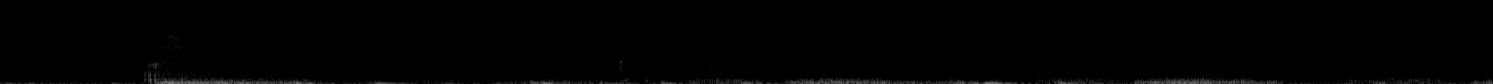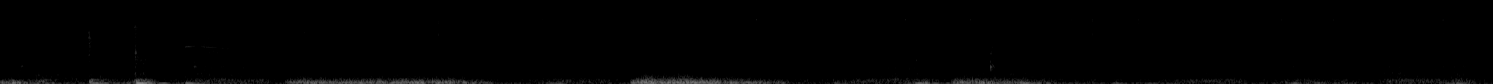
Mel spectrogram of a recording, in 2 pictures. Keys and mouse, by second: 3.1 alt+super+click, 4.1-5.3 super+drag, 5.5 alt+super+click, 6.6 alt+super+click, 7.5-9.2 super+drag, 9.6 super+1, 10.0 alt+super+click, 10.9-13.7 super+drag, 14.9 super+click, 16.3 super+Return, 18.0-19.3 super+drag, 20.6-22.5 super+drag, 22.8-24.0 super+drag, 24.2 alt+super+click, 25.6 super+click, 26.1 super+click, 26.5-27.8 super+drag, 27.9 super+click, 29.5-29.8 super+drag.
